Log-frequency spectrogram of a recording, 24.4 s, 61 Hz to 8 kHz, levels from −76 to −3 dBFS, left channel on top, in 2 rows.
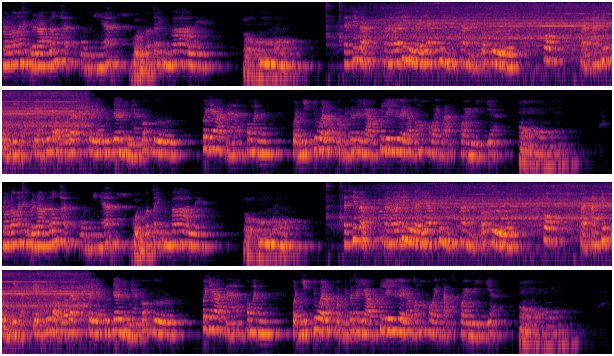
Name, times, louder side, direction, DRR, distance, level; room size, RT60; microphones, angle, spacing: voice 1, 0.0-4.0 5.1-5.8 6.8-10.2 10.8-15.6 16.2-17.6 18.0-22.1, right 1 dB, 35° right, -2 dB, 0.4 m, -30 dB
voice 2, 4.8-5.7 22.5-23.4, left 1 dB, 70° left, -5 dB, 0.8 m, -37 dB
Domestic sounds home sounds, 6.5-13.9, left 1 dB, 30° left, 0.4 m, -35 dB
2.9 x 2.5 x 2.3 m, 1.2 s
head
